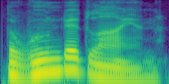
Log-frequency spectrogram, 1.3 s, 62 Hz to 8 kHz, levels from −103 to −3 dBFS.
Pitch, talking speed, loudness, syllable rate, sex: 100 Hz, 140 wpm, -16 LUFS, 3.5 syllables/s, male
